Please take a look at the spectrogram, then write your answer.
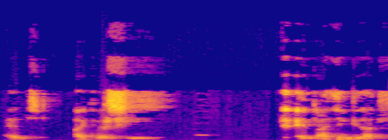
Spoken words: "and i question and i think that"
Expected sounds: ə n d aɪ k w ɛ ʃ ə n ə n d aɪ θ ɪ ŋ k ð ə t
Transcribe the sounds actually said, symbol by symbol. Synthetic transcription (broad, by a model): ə n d aɪ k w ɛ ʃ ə ə n d aɪ θ ɪ ŋ k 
